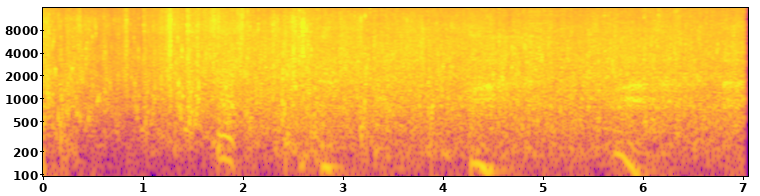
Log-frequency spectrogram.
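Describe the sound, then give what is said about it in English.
Raindrops pattering steadily onto a river's surface, a dense hiss of countless tiny splashes broken by a few deeper, bubbly plops. No one speaks. “That's a bit cold, but there's something about the raindrops hitting against the surface of the river, and feeling the earth, and feeling nature all around us, that makes the fire that burns in my chest burn a little bit hotter.”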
